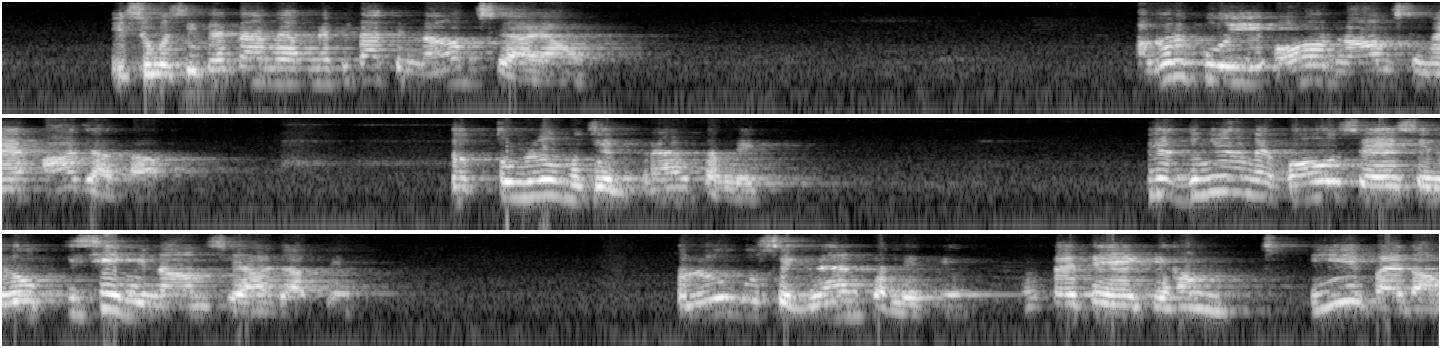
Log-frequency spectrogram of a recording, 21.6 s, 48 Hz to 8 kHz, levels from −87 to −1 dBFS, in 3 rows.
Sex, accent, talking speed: male, native, 145 wpm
